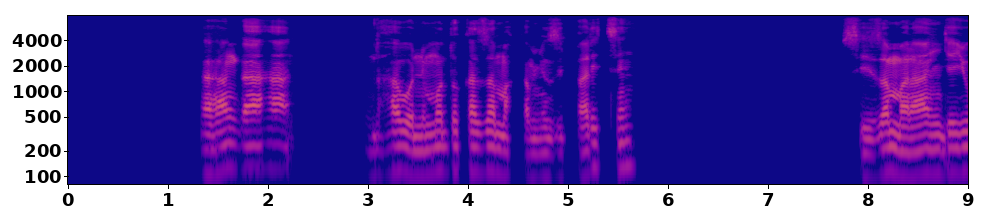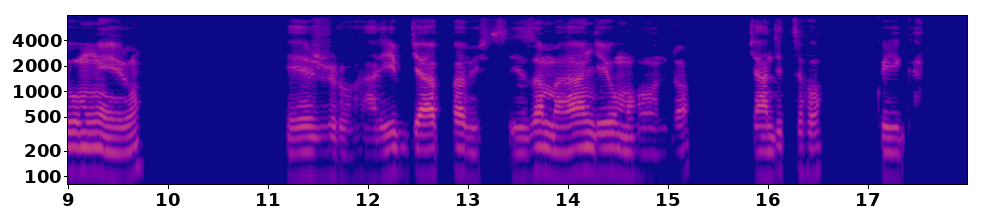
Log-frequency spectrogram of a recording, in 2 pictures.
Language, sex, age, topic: Kinyarwanda, male, 25-35, finance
